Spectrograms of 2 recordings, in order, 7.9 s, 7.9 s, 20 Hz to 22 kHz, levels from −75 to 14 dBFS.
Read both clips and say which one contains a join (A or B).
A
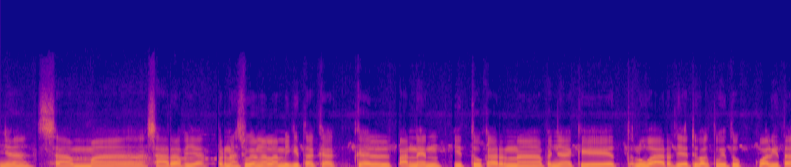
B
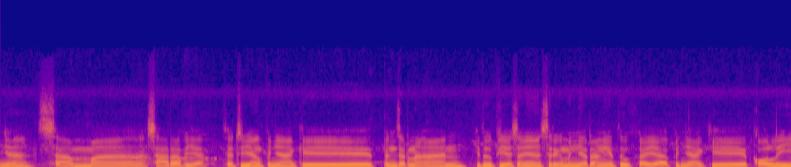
A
